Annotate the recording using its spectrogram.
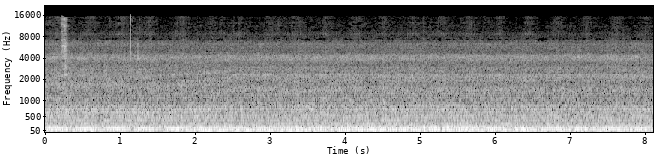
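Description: Stout being poured slowly from a can into a tilted glass, over a steady low hum and hiss of machinery in the background. A short click comes just after the start.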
